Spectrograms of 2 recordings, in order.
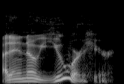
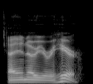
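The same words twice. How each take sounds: First: The stress is on the word you. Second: The stress is on the word here. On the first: "now I'm stressing you" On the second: "I'm stressing here"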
